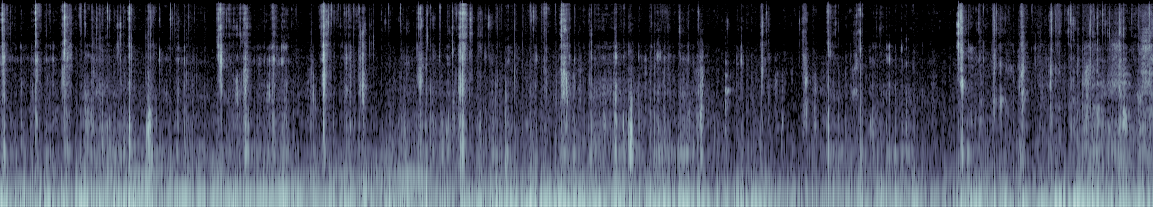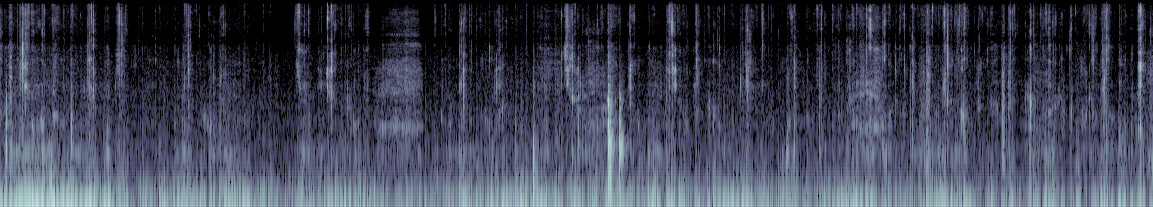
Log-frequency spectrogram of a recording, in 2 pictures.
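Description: Close-miked chewing and biting: a person eating goat-trotter curry with rice by hand, with many short wet clicks and smacks of the mouth.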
